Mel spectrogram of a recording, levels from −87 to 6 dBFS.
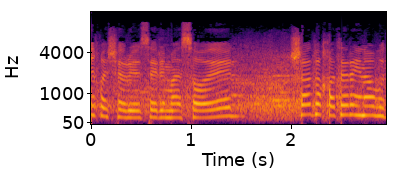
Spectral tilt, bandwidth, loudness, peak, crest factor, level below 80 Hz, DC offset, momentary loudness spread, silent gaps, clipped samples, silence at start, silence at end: -2.5 dB/octave; 11.5 kHz; -13 LUFS; 0 dBFS; 12 dB; -50 dBFS; under 0.1%; 5 LU; none; under 0.1%; 0 s; 0 s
